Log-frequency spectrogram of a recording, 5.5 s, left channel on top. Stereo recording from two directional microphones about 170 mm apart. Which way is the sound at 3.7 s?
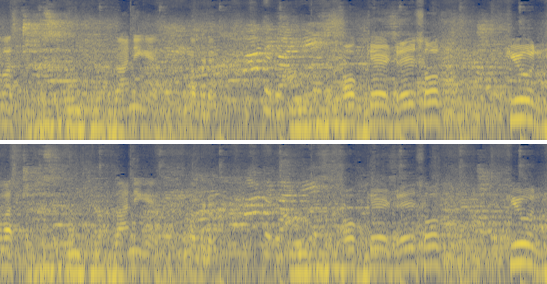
5° right (ahead or behind).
